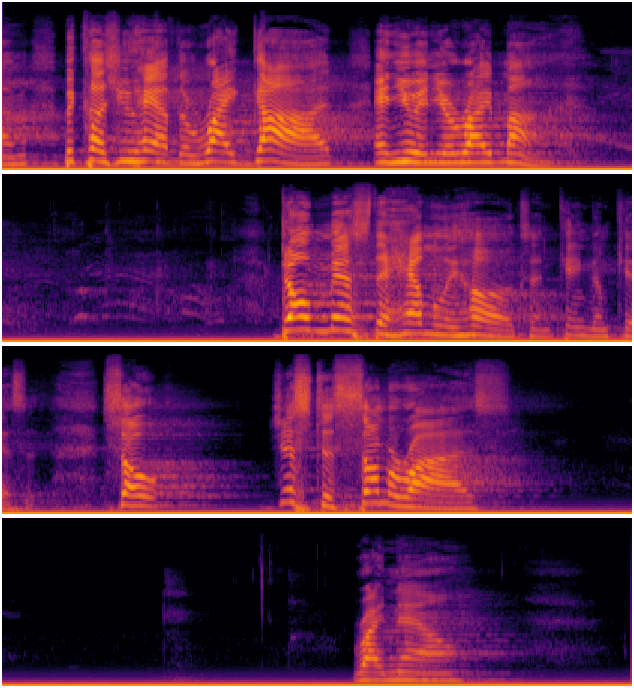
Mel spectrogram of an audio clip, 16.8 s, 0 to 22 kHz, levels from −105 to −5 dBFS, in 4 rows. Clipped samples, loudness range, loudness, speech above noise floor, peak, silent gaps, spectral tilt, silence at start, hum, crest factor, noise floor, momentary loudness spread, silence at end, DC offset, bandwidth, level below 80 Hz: under 0.1%; 12 LU; -32 LUFS; 31 dB; -10 dBFS; none; -3.5 dB/octave; 0 s; none; 24 dB; -64 dBFS; 18 LU; 1.1 s; 3%; 16.5 kHz; -60 dBFS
